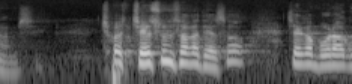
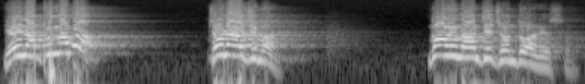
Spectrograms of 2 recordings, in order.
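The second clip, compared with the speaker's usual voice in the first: mock furious yell, much higher and louder; angry shout; 9 semitones higher, 14 dB louder than usual. Pastor reenacts scolding old classmate on phone, loud mock anger. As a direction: scold the friend at full volume, half joking.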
